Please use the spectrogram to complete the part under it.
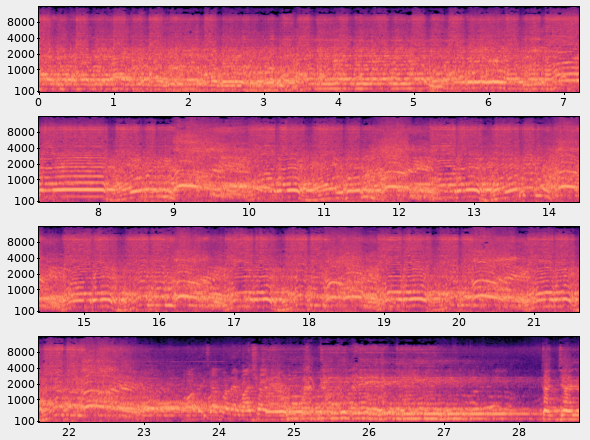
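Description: A man sings loudly into a microphone through loudspeakers, in a large echoing space.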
